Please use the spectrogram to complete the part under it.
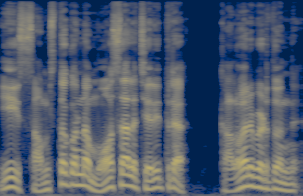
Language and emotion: Telugu, disgusted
